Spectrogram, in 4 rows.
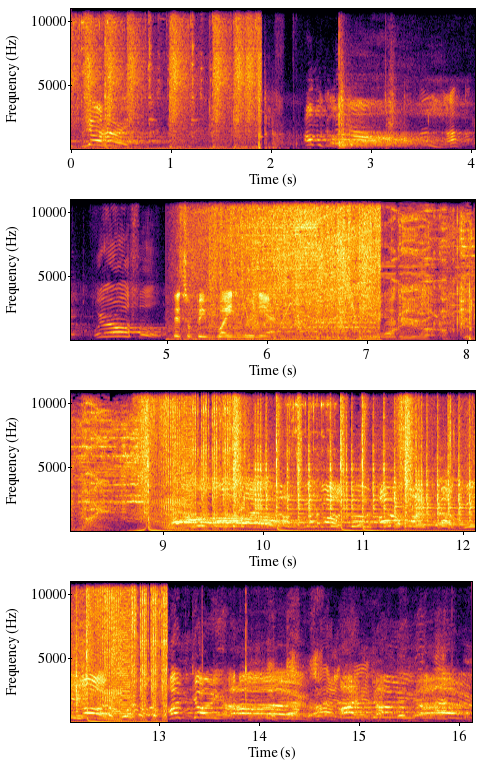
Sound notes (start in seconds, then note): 7.0 upbeat music; 8.8 all cheering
